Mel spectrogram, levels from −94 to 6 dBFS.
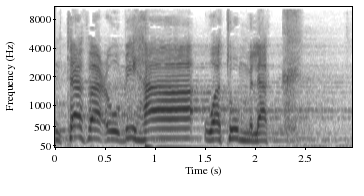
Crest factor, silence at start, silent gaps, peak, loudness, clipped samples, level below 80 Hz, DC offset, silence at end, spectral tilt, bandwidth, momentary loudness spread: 16 dB; 0 s; none; -4 dBFS; -19 LUFS; under 0.1%; -52 dBFS; under 0.1%; 0.25 s; -5 dB/octave; 10.5 kHz; 15 LU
